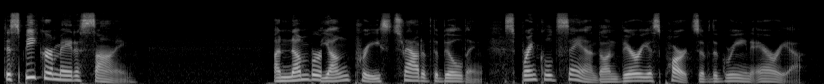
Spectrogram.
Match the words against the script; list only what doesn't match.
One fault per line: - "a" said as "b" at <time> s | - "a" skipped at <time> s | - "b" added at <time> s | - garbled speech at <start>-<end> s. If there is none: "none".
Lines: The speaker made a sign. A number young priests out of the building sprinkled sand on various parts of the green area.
none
